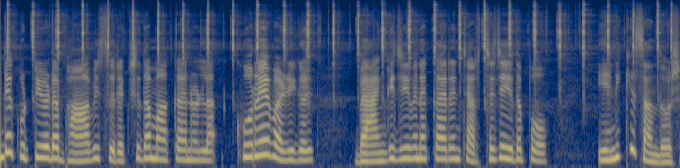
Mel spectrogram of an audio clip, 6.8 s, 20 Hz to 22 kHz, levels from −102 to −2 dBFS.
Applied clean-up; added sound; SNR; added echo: none; Bicycle; 10 dB; none.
